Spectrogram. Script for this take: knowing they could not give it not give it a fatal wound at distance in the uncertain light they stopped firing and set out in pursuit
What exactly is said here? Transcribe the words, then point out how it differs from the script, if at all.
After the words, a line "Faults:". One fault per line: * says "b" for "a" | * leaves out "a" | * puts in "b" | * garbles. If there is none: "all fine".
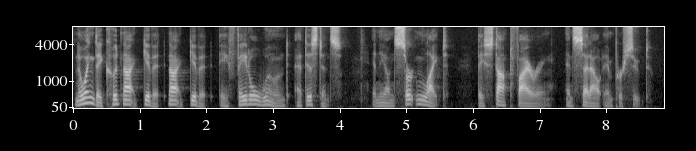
knowing they could not give it not give it a fatal wound at distance in the uncertain light they stopped firing and set out in pursuit
Faults:
all fine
